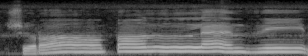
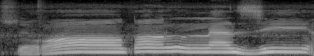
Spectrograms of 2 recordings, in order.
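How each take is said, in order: First: The consonant in ladzi sounds like a th. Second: The consonant in ladzi sounds like a z. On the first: The speaker calls it right. "ujung lidah dia" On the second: The speaker calls it wrong. "itu sudah masuk ke z"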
